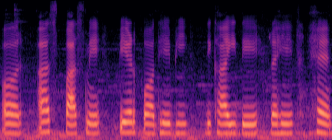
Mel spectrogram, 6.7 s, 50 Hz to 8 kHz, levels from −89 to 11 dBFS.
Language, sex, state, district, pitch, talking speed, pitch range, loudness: Hindi, female, Bihar, Vaishali, 200 Hz, 100 wpm, 195-205 Hz, -18 LUFS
